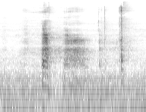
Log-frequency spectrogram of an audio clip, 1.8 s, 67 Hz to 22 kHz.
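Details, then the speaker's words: Sansui G-5700 amplifier, speaker protection relay that previously did not click, after repair and at slightly reduced voltage: a few sharp crisp clicks over a quiet room as the relay pulls in and latches; engaging normally, slowly. "but i think we can hear them clicking haha took forever but but it did"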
